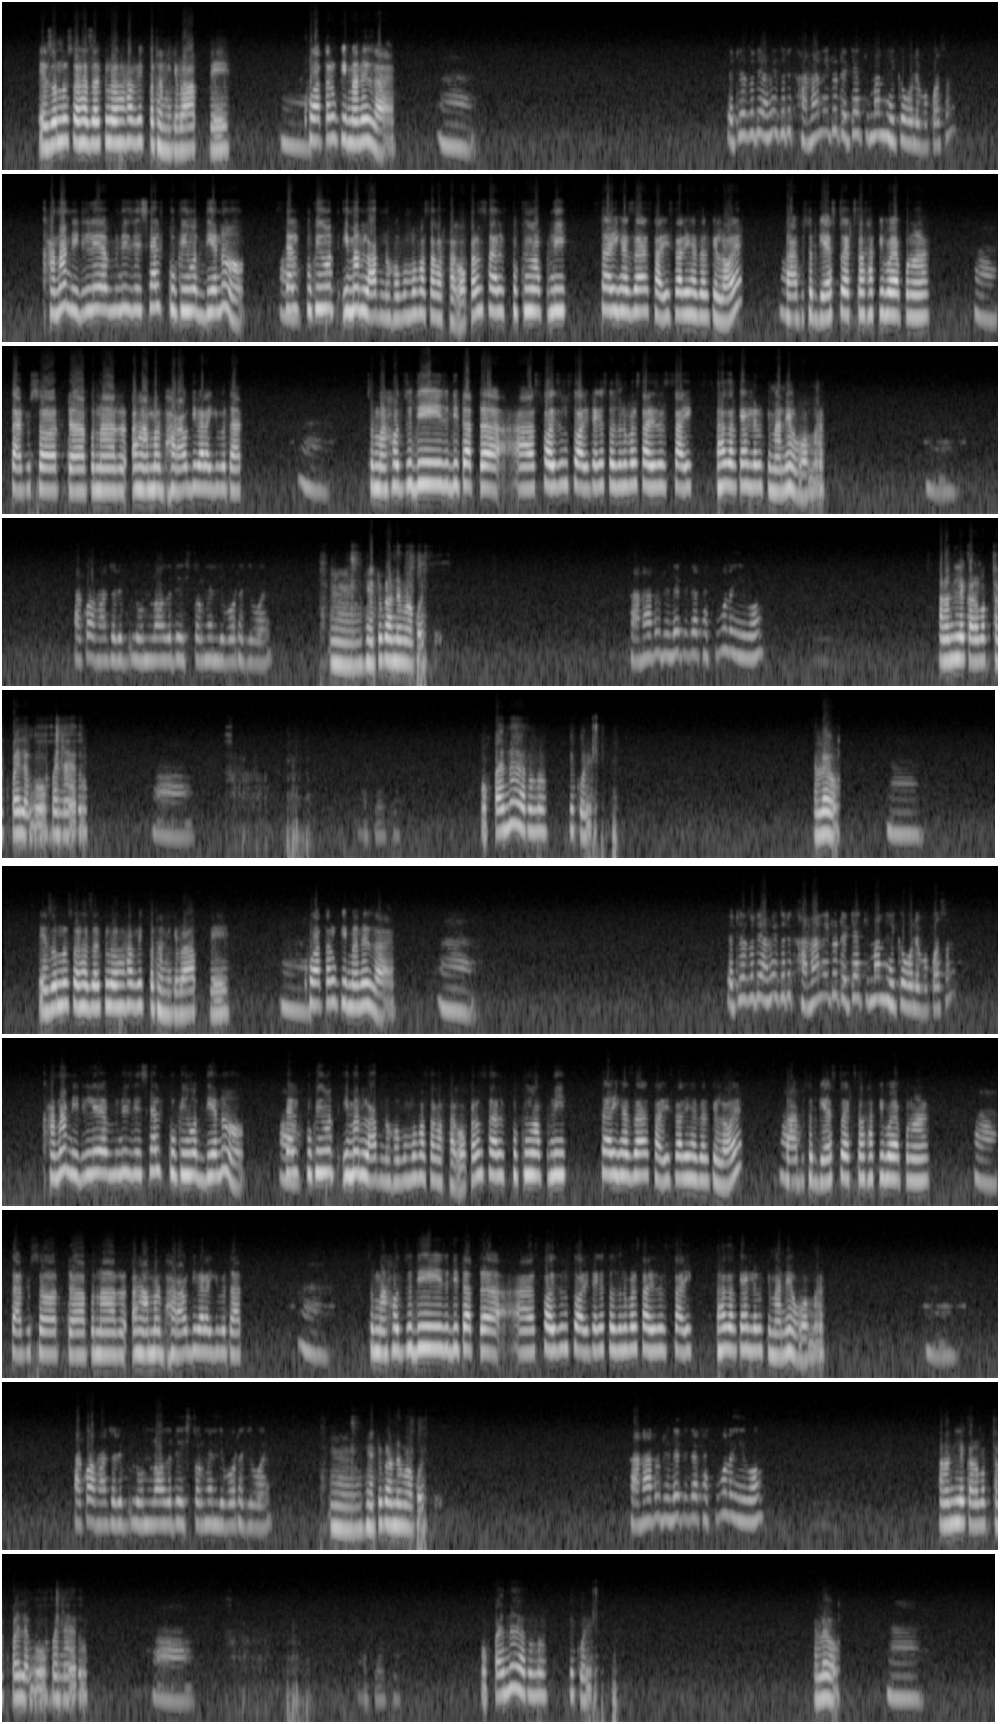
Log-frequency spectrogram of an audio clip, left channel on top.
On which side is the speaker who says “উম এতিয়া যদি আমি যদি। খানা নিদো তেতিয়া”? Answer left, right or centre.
Right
